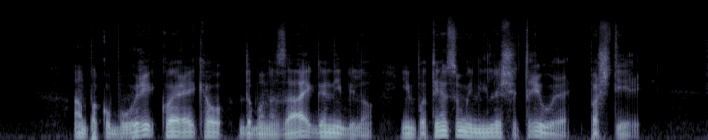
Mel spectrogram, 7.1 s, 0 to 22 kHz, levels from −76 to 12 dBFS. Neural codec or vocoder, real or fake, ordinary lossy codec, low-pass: codec, 44.1 kHz, 7.8 kbps, Pupu-Codec; fake; none; 19.8 kHz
